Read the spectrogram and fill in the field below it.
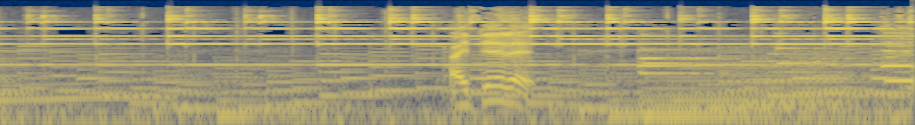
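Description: A bell in Untitled Goose Game rings with bright sustained metallic tones under game music, while a player speaks briefly over it partway through.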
